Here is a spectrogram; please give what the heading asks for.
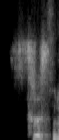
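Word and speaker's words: सृष्टम्: How to pronounce Sristam. this, Prabhuji? Maya Maya, Sristam. Maya Sristam.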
